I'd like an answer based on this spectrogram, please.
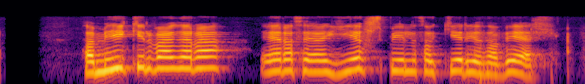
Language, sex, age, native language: Icelandic, female, 50-59, Icelandic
